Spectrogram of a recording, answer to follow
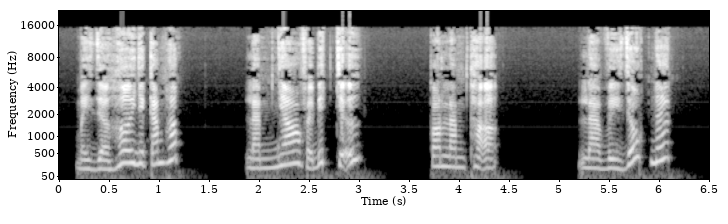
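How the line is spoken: Snapping, irritated. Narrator (Vietnamese): Ông cả gắt

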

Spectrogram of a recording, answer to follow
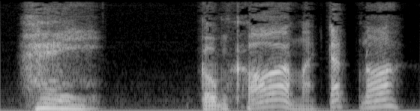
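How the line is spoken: Sighing. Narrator (Vietnamese): Nguyễn Sĩ Trung thở dài một tiếng nói

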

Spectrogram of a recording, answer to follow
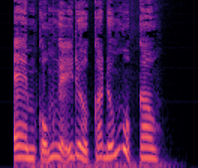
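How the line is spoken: Sighing. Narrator (Vietnamese): Chú gấu thở dài

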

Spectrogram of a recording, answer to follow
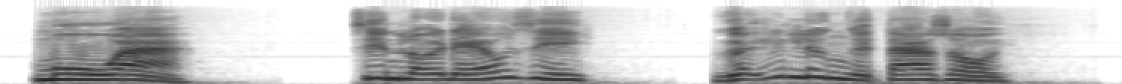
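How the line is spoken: Angry shout. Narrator (Vietnamese): Cháu vịt nhảy dựng lên hét

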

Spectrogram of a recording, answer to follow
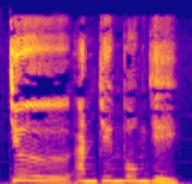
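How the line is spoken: Plain. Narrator (Vietnamese): Thục hỏi

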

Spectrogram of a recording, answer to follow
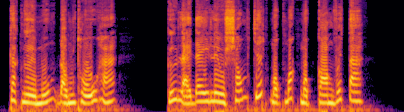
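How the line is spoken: Angry roar. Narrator (Vietnamese): Thiên Môn đạo nhân tức giận gầm lên

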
